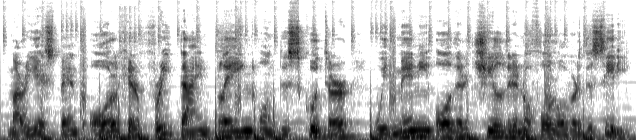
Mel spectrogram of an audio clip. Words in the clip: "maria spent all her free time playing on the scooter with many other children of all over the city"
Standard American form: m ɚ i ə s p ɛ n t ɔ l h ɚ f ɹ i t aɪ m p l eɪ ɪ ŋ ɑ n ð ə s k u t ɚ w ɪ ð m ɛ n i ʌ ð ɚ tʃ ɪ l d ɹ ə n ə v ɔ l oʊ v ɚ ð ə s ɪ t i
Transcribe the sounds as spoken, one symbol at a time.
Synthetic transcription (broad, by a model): m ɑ i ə s p ɛ n t ɔ l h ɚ f ɹ i t aɪ m p l eɪ ɪ ŋ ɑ n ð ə s k u t ɚ w ɪ ð m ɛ n i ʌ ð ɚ tʃ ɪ l d ɹ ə n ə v ɔ l oʊ v ɚ ð ə s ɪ t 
